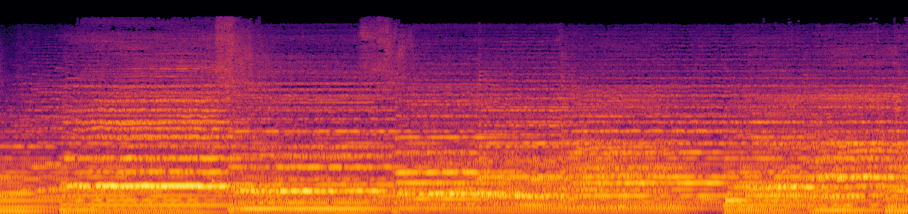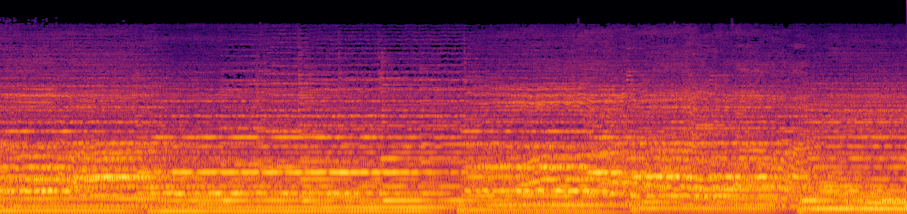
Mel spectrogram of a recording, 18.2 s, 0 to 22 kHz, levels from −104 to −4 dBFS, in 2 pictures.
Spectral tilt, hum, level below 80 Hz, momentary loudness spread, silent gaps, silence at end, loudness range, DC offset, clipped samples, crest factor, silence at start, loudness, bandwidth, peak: -7 dB/octave; none; -30 dBFS; 5 LU; none; 0 s; 3 LU; under 0.1%; under 0.1%; 12 dB; 0 s; -18 LUFS; 14.5 kHz; -4 dBFS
